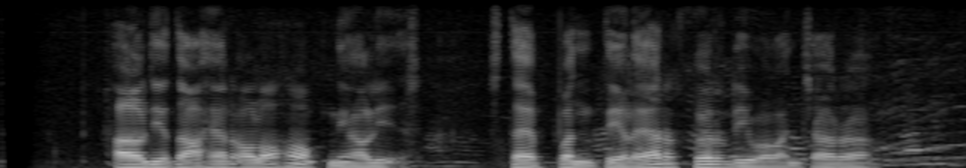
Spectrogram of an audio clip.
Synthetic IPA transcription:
ʔaldit̪aɦɛrɔlɔɦɔk̚niŋalist̪ɛpənt̪ilɛrkɨrdiwawaɲt͡ʃaɾa

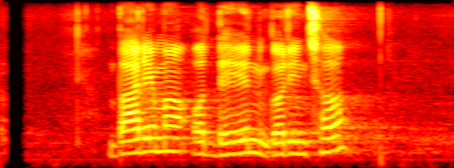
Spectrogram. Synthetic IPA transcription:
baɾemaʔʌd̪ʱjʌjʌnɡʌɾint͡sʰʌ

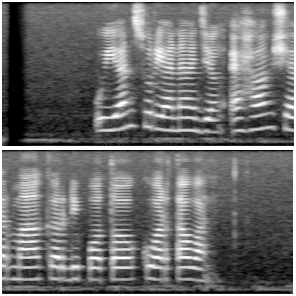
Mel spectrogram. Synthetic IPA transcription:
ʔujansuɾianad͡ʒɨŋɛɦamʃɛrmakɨrdipɔt̪ɔkuwart̪awan

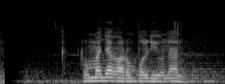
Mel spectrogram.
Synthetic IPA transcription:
rumanɲd͡ʒaŋaɾumpoliunan

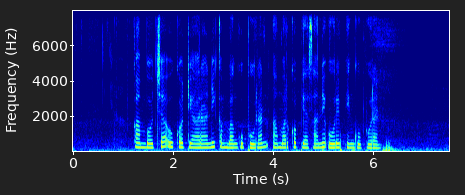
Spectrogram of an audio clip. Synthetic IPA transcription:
kambɔd̥ʒ̥aʔuɡ̥ɔd̪̥i̤aɾanikəmbaŋkub̥uɾanamɔrɡ̥ɔb̥i̤asaneʔuɾɪp̚ɪŋkub̥uɾan

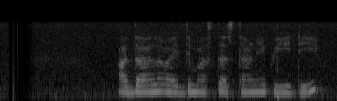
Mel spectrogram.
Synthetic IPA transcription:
ɐd̪aːlɐʋɐjd̪jɐmɐsd̪ɐst̪ʰaːneːpiːʈi

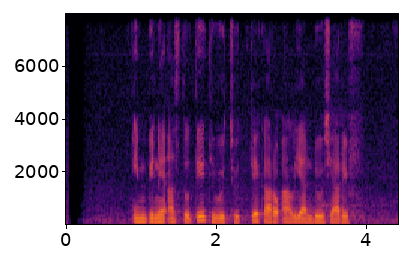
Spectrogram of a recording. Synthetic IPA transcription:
ʔimpineʔast̪ut̪id̪̥i̤wud̥ʒ̥ṳt̪̚kekaɾoʔalianɖosaɾɪf

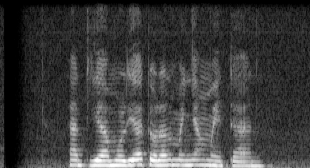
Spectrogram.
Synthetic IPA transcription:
nad̥i̤amulijad̪̥o̤lɔnməɲaŋmeɖ̥an

